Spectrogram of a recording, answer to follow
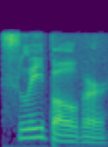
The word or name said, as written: sleepover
